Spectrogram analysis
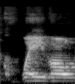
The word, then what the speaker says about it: Quavo: and I know earlier I was saying the name wrong quavo I know it's quavo now okay his birth name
